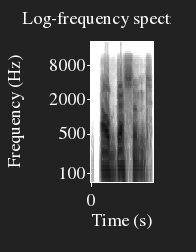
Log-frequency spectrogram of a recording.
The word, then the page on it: albescent: American English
